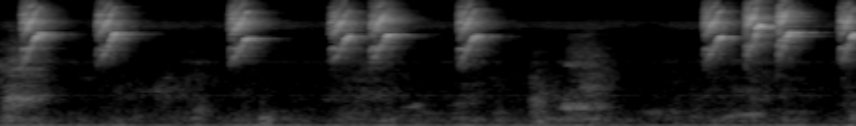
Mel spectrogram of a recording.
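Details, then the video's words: Scarlet minivet kept in a cage and calling a mate: loud, high, downward-slurred chirps, single or doubled, spaced by pauses of about a second, ending in a quick cluster of four notes. "Burung Seppah Raja Gacor Di Dalam Sangkar panggil betin kawin"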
